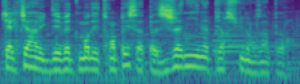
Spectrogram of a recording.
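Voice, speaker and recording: An actor playing a tired, anxious dockworker in a fantasy audio drama, with a hesitant, stammering way of talking. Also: male voice, medium pitch, fast, music in the background, lightly acted. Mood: troubled, puzzled. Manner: hesitant, stammering, muttering to himself. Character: weary, anxious male dockworker in a fantasy port.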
